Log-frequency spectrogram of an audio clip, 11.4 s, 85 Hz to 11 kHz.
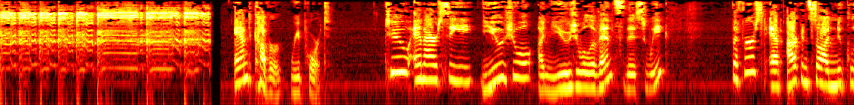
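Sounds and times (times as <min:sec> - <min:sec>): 
nasal duck quacking sound effect: 0:00.0 - 0:02.8
speech: 0:03.1 - 0:04.4, 0:05.1 - 0:09.0, 0:09.8 - 0:11.3.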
